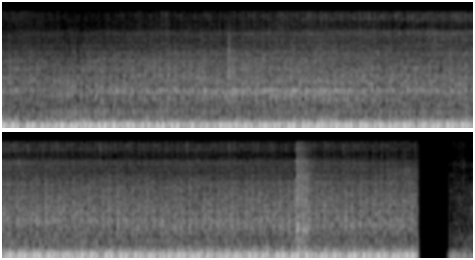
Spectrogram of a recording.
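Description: Triumph parallel-twin motorcycle engine idling steadily with a low pulsing beat, with a single sharp click about six seconds in; the sound cuts off suddenly near the end.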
